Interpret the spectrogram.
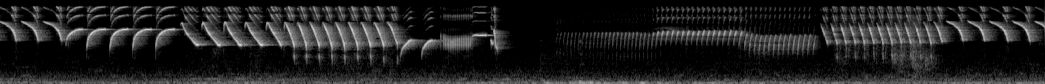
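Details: Canary lure song to trigger singing in other canaries: swooping rolled notes and a dense fast trill, a short pause, then a sustained buzzy high tone before rapid trilling resumes.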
